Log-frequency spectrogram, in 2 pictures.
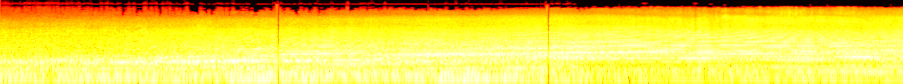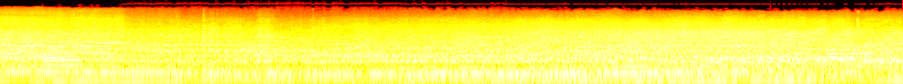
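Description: Street stock cars roar through a heat race at Columbus Motor Speedway, a dense loud pack of engines droning and revving continuously, with a swell as cars pass close before easing slightly.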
